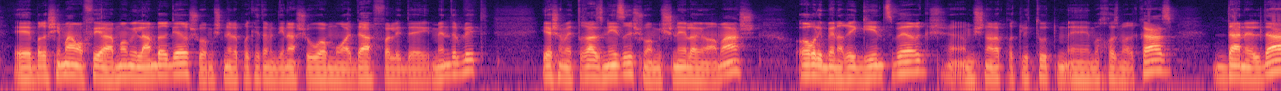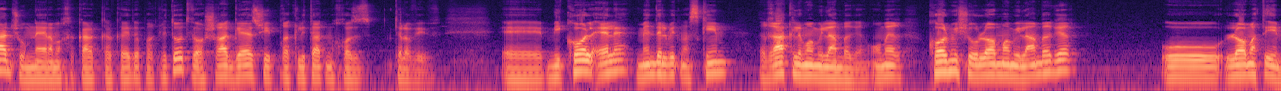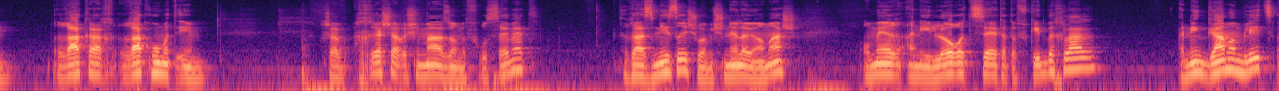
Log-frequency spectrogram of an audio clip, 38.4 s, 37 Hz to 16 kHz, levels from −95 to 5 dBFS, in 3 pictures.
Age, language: 30-49, Hebrew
